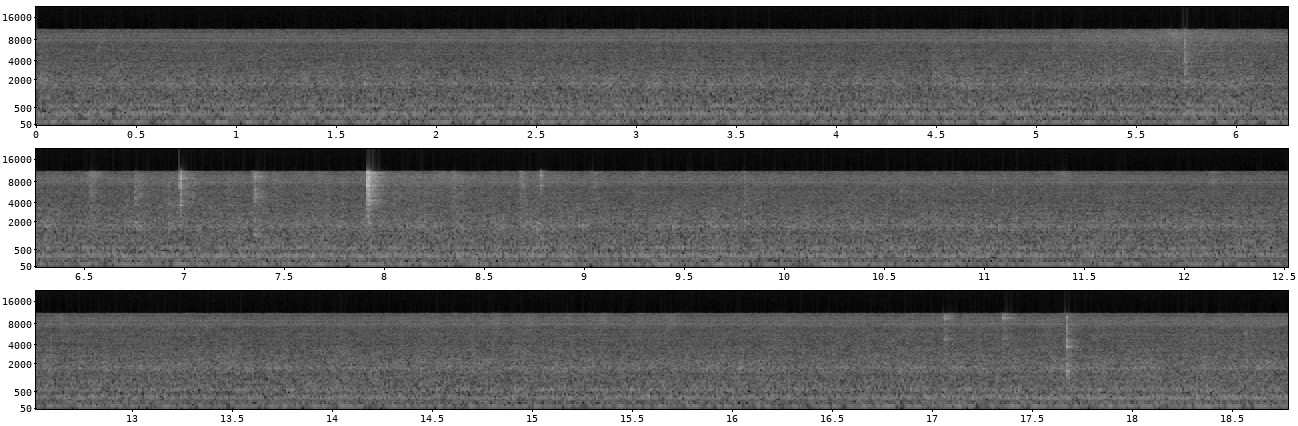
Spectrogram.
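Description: Laundry tumbles and clatters softly inside a washing machine drum.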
